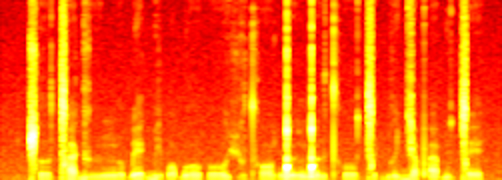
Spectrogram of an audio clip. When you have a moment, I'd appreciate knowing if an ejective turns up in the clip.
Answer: yes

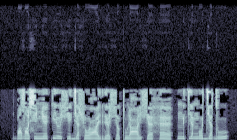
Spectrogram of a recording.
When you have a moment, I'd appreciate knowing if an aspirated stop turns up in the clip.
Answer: no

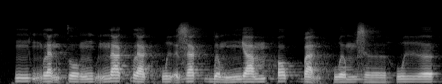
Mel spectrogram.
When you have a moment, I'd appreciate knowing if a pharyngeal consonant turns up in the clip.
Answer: no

